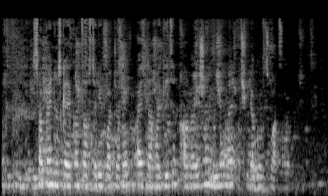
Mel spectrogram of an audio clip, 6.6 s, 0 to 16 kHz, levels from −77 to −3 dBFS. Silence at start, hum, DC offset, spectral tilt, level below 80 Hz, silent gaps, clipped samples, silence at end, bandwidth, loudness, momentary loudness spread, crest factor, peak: 0.05 s; none; under 0.1%; -4.5 dB/octave; -52 dBFS; none; under 0.1%; 0.1 s; 11.5 kHz; -19 LUFS; 11 LU; 18 dB; -2 dBFS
